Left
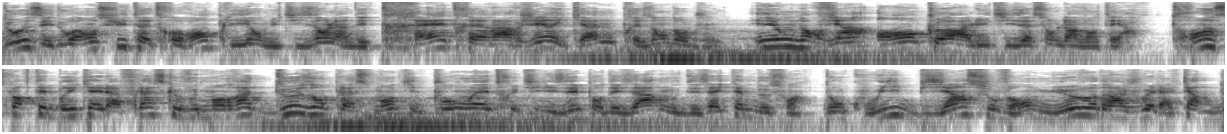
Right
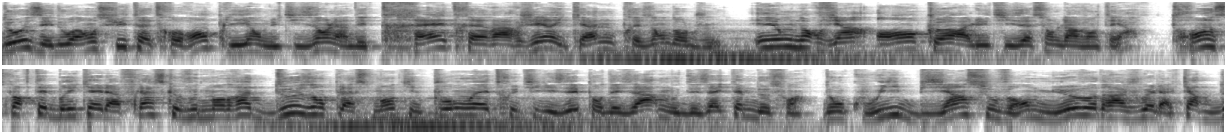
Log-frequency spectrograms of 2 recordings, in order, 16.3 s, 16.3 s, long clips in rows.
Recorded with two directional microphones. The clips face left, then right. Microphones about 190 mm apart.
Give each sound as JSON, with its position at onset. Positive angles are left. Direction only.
{"t": 0.1, "sound": "speech", "side_deg": -25}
